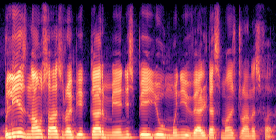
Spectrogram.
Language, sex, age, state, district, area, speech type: Kashmiri, male, 30-45, Jammu and Kashmir, Kulgam, urban, read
